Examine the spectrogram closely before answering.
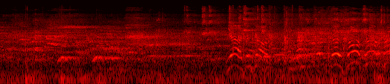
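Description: Young players and spectators talk and call out in a large echoing gym.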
